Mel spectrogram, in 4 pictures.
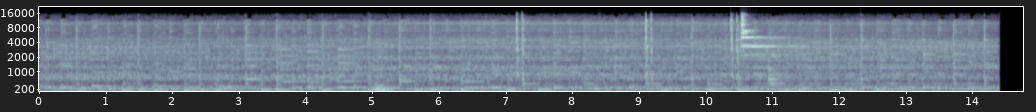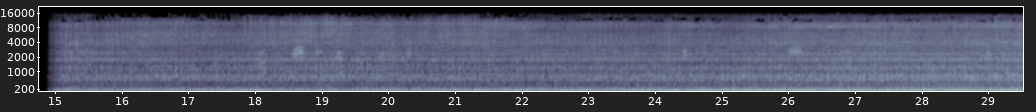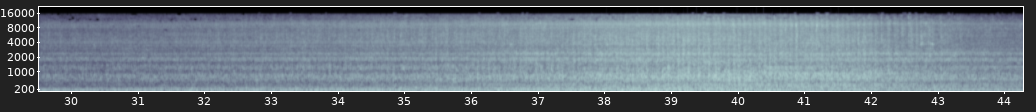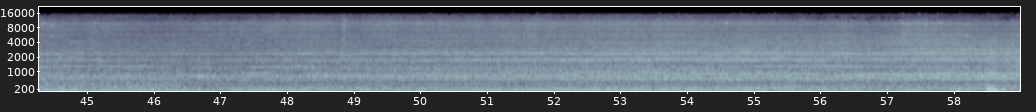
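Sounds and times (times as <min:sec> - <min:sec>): combine harvester running: 0:00.0 - 0:14.4, 0:15.0 - 0:59.0.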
